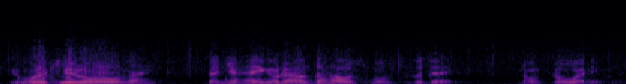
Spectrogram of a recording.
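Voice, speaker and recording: Shrewd, low-voiced American gambling boss. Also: male voice, expressive, quick pace, fairly bright tone. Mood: curious, approving. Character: shrewd, suspicious male gambling-house boss. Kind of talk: 1930s radio drama acting. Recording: noisy, dull 1930s radio recording.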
